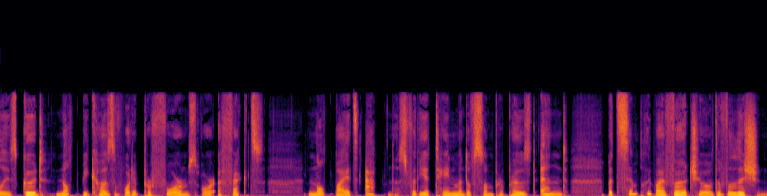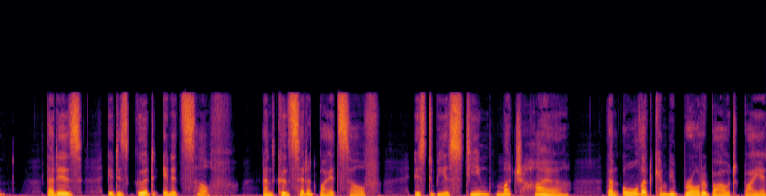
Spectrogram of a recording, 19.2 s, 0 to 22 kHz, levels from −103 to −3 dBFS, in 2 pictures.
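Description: No technical faults are audible.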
